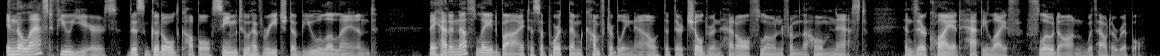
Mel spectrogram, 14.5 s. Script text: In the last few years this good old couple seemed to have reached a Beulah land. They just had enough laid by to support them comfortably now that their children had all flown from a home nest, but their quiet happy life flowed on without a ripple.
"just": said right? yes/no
no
